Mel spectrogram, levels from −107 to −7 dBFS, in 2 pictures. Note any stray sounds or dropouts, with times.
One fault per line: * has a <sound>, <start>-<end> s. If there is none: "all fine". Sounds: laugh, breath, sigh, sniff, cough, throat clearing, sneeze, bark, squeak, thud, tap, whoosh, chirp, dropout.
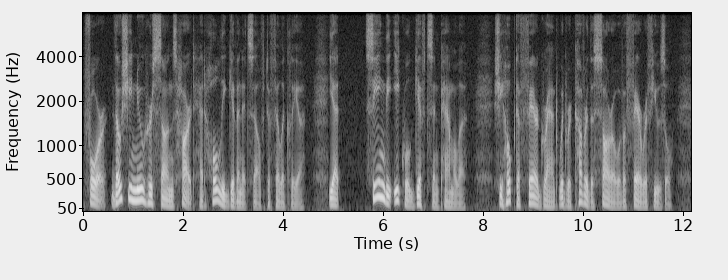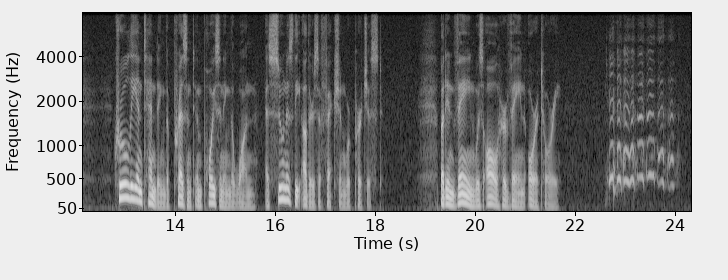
* has a laugh, 22.6-24.1 s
